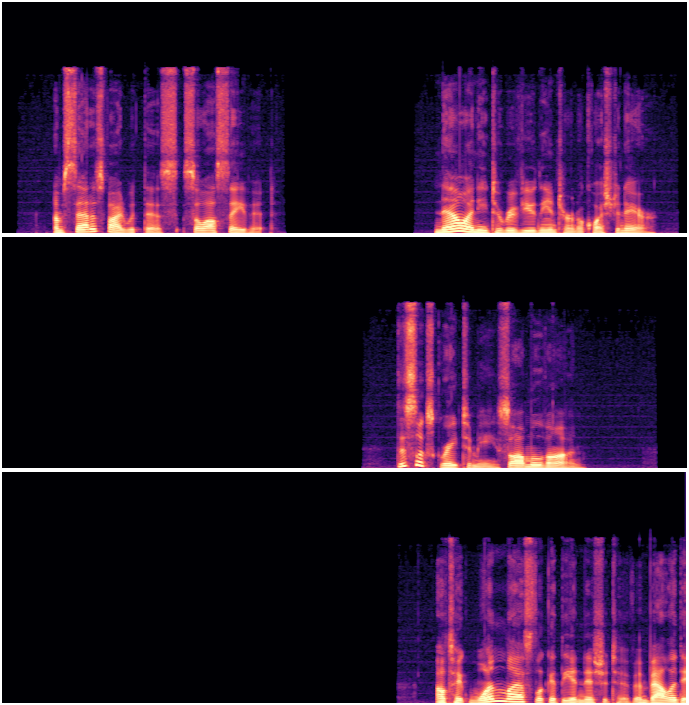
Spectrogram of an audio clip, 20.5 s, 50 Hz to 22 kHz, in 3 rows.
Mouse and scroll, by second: 7.1-19.9 drag.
